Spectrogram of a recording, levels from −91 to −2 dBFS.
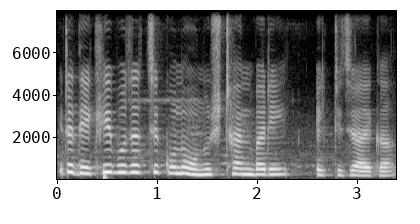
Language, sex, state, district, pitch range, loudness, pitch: Bengali, female, West Bengal, North 24 Parganas, 225-335 Hz, -14 LUFS, 260 Hz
